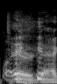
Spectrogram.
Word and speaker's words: pterodactyl: No, he would come in on a fucking pterodactyl. Think of those assholes that pronounce the P at the beginning of pterodactyl.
